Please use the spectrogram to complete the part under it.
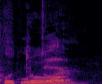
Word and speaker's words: Couture: It is Le Trap Couture. – Okay. – Couture. – Say it properly.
